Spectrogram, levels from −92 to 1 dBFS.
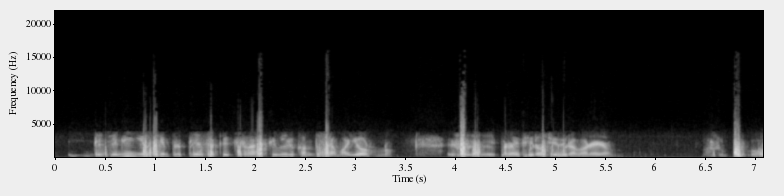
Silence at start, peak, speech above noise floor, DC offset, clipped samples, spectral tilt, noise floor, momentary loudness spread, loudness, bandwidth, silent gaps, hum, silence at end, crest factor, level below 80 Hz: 0.15 s; -4 dBFS; 42 dB; under 0.1%; under 0.1%; -4 dB/octave; -65 dBFS; 18 LU; -22 LUFS; 11.5 kHz; none; none; 0 s; 20 dB; -60 dBFS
